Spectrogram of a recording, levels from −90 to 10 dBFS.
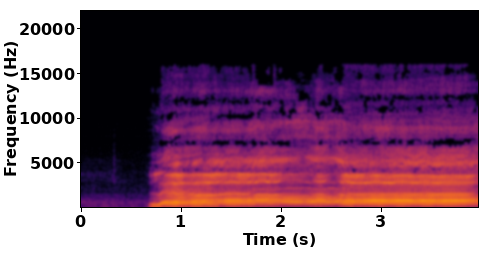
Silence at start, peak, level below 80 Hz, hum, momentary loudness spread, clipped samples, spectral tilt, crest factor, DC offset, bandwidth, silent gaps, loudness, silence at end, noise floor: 0.7 s; 0 dBFS; -62 dBFS; none; 4 LU; under 0.1%; -2 dB/octave; 12 dB; under 0.1%; 15 kHz; none; -12 LUFS; 0 s; -56 dBFS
